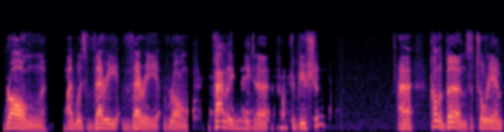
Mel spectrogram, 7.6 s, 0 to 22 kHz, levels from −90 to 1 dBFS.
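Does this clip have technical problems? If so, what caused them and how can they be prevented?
Yes. The speech repeatedly dips or drops out: near silence at 0.0–0.19 s and 0.92–1.0 s, then shallower ducking at 3.11–3.19, 3.51–3.86, 4.05–4.36 and 4.69–4.89 s. This is speech suppressed in double talk. The likely cause is an echo canceller that, while both sides spoke, could not tell the talker from loudspeaker echo and attenuated everything. Better acoustic echo cancellation with double-talk detection, or a headset, prevents it.

A second voice also comes through, clearly at 2.81–3.01 s, about 15 dB under the speech, and faintly at 4.92–4.99 s. This is the other side's voice leaking through, likely because the echo canceller left residual loudspeaker echo in the microphone signal. Using headphones or improving echo cancellation and speaker-to-mic isolation prevents it.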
